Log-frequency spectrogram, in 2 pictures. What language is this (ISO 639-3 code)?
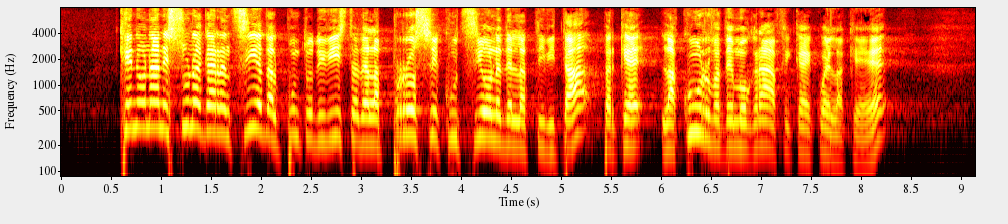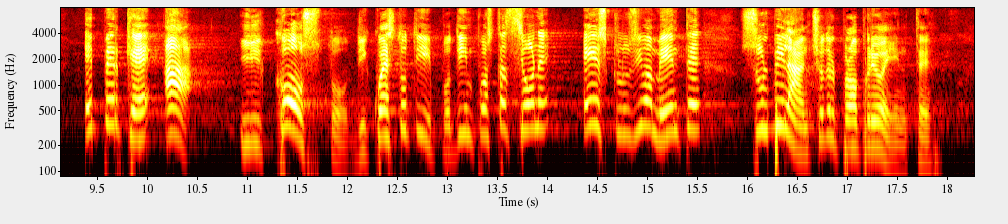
ita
